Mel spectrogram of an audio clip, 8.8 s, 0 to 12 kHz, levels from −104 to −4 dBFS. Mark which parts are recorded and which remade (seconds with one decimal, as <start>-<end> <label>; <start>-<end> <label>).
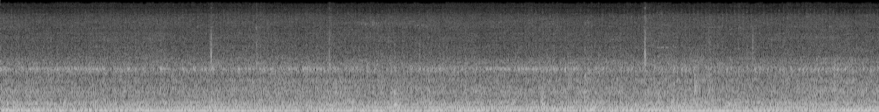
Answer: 0.0-4.5 recorded; 4.5-5.0 remade; 5.0-8.8 recorded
